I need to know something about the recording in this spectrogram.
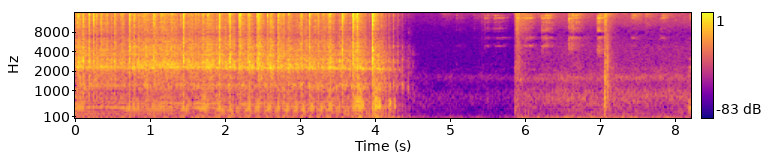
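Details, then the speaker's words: Stihl MS391 chainsaw with hanging idle complaint, cold start after sitting two to three weeks, before muffler mod: holds a fast raised idle about four seconds before cutting off; idle running too high, tuned rich side suspected. "it started and ran probably i don't know two or three weeks ago so this is definitely a cold start"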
